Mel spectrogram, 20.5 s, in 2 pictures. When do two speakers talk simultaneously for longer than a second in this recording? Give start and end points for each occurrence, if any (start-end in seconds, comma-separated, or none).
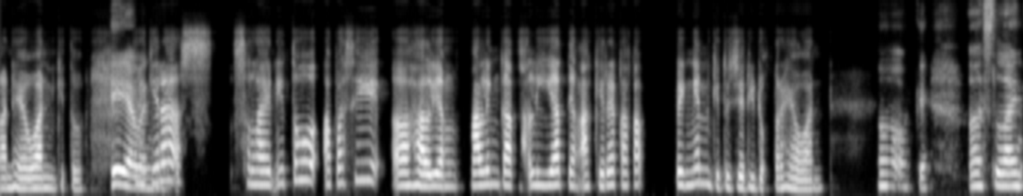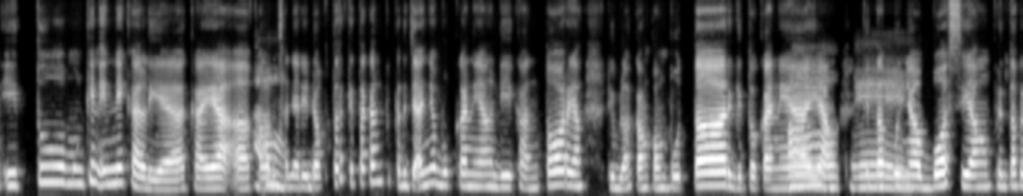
18.1-19.4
